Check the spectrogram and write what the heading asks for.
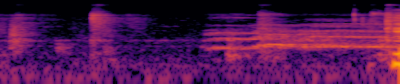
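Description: A rooster crowing: one drawn-out call starting about a second in, after a light click near the start.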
